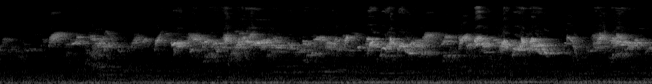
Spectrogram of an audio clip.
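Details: Wild-caught young red-whiskered bulbul, recorded 25 December 2023, singing a busy, continuous run of chirpy, warbled notes that rise and fall, with brief pauses between phrases.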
